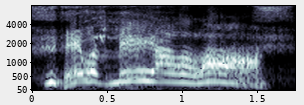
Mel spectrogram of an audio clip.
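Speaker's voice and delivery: high, loud, slow belted-out shout. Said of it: "One more, one more, Vince McMahon".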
